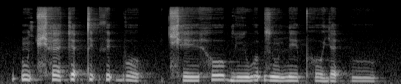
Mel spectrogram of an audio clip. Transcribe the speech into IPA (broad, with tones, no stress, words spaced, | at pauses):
ʔũ˦˨t͡ɕʰɛ˦˨ kɛ˦ʔtɪ˦ʔθɪ˦ʔ bo˦˨ | t͡ɕʰe˨ɪ̯ho˦bĩ˨wʊ˦ʔ zũ˦˨ne˦˨pʰo˦˨jɛ˦ʔ pu˦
